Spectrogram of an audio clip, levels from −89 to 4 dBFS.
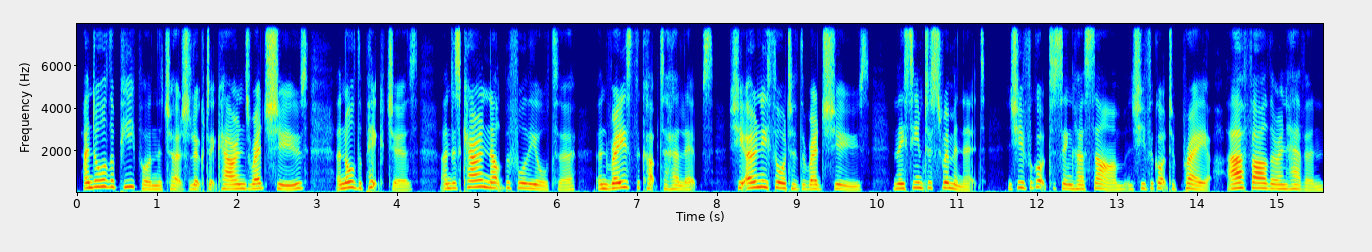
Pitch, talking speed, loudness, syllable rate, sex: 210 Hz, 230 wpm, -20 LUFS, 5.6 syllables/s, female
